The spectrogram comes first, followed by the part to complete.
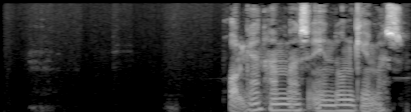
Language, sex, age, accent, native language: Uzbek, male, 18-24, Surxondaryo, Uzbek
